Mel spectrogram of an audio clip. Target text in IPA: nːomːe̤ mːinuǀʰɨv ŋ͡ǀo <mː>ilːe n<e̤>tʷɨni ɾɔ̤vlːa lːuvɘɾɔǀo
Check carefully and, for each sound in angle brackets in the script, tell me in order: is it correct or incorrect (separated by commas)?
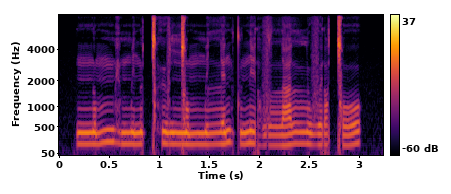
correct, incorrect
